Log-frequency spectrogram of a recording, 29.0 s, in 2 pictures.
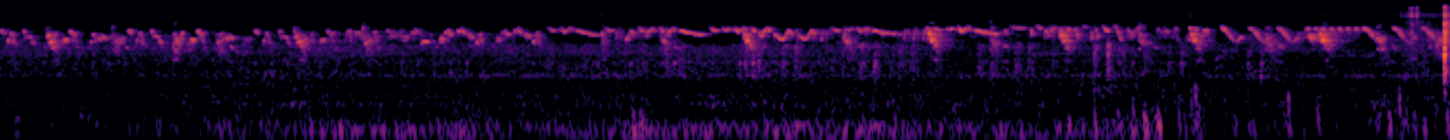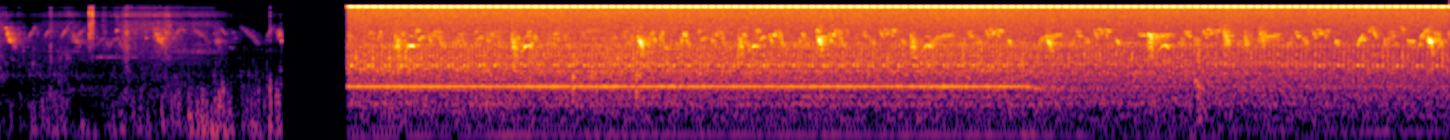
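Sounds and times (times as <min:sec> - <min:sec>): low background rumble: 0:18.0 - 0:29.0
small birds chirping: 0:18.0 - 0:29.0.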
